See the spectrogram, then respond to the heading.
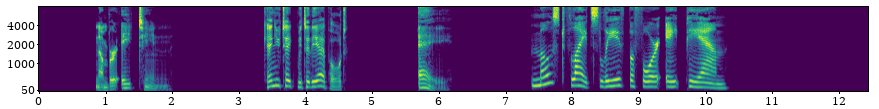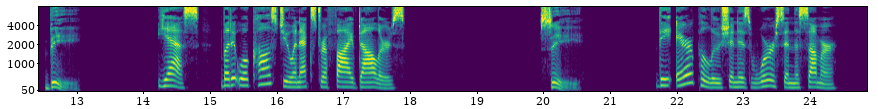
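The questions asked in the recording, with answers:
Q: Can you take me to the airport?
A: B: Yes, but it will cost you an extra $5.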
